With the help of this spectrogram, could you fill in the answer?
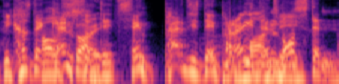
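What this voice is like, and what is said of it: Bad Irish brogue, sounds Russian-Polish. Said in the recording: “This is not an Irish accent ... What is that accent? ... It's a brogue, mate. ... No, it's not. ... It's like this Russian, Polish...”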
